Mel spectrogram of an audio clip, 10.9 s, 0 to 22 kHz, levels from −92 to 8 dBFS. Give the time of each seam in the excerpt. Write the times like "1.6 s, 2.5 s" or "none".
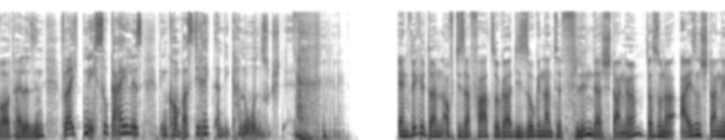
none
